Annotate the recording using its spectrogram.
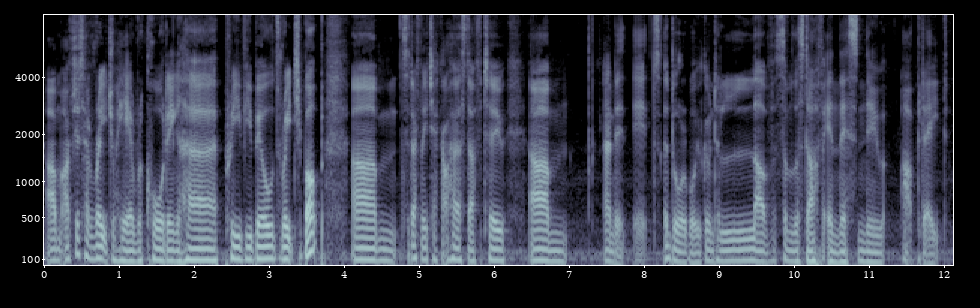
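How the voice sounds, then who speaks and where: A young man with a hoarse, croaky voice from a sore throat, chatting upbeat through a mobile game walkthrough with plenty of ums. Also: low voice, steady tone, normal speed. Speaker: mobile game channel host. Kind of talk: casual gameplay walkthrough commentary.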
